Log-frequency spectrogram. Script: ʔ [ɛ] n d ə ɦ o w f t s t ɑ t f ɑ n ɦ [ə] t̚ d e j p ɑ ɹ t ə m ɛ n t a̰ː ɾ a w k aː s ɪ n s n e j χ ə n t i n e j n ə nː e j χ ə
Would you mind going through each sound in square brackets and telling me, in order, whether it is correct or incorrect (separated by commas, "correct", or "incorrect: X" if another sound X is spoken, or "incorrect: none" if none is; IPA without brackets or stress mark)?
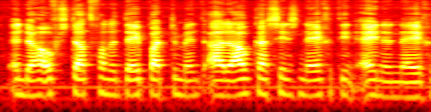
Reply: correct, correct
